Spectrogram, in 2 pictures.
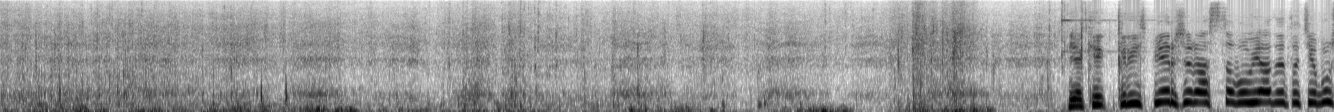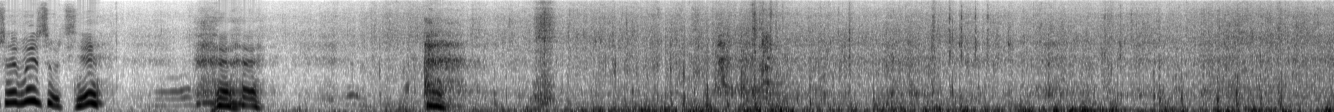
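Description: Bicycle tyres crunch and rustle over dry fallen leaves.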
